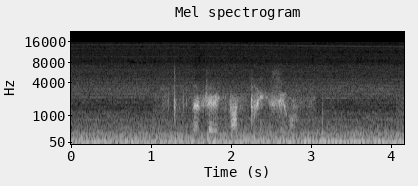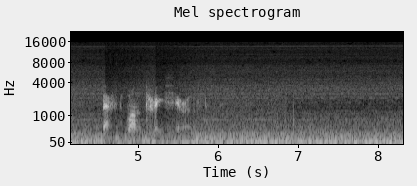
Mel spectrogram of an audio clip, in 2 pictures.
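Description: A low, steady aircraft engine drone hums throughout.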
